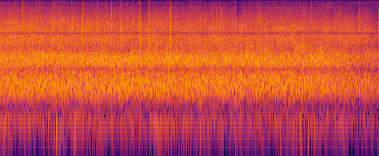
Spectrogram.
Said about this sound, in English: It's amazing. And what a, yeah, that deserves a round of applause, doesn't it?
